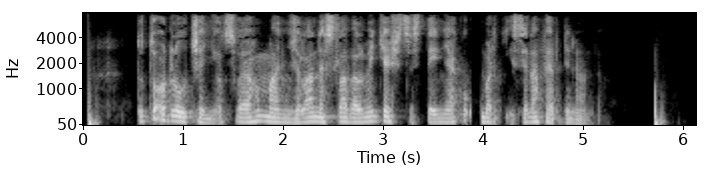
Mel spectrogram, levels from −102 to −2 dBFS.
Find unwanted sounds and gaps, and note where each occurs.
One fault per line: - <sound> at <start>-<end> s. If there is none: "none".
- dropout at 3.9-4.0 s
